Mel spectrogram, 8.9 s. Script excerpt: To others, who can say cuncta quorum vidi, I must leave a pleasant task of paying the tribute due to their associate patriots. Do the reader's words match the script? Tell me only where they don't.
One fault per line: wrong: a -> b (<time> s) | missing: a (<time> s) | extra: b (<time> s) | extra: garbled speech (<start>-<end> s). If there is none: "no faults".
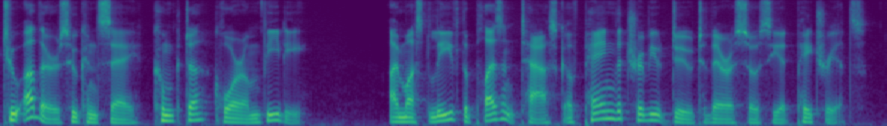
wrong: a -> the (4.6 s)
